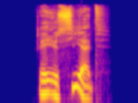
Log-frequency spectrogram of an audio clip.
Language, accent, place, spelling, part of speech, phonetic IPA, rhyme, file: German, Germany, Berlin, reüssiert, verb, [ˌʁeʔʏˈsiːɐ̯t], -iːɐ̯t, De-reüssiert.ogg
- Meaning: 1. past participle of reüssieren 2. inflection of reüssieren: third-person singular present 3. inflection of reüssieren: second-person plural present 4. inflection of reüssieren: plural imperative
